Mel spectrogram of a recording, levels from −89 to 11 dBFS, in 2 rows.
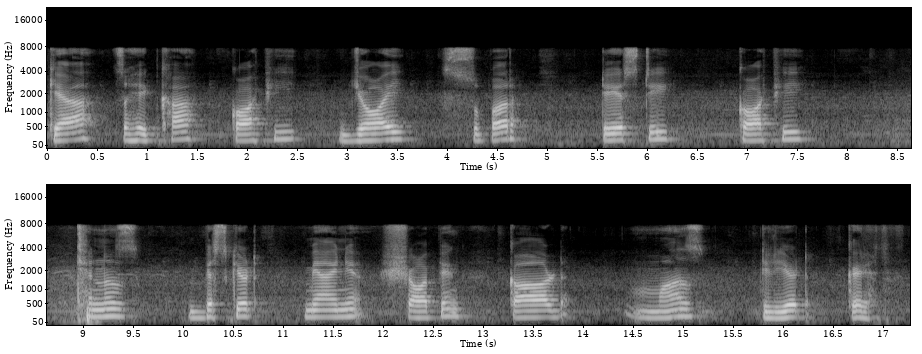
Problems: constant background noise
